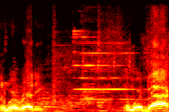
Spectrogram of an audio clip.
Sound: opening bell

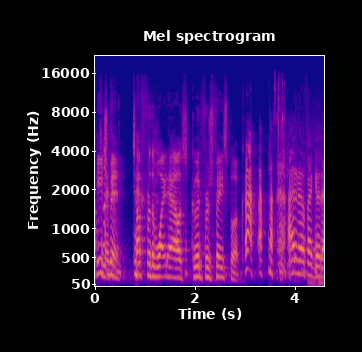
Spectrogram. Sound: laughter; laughter

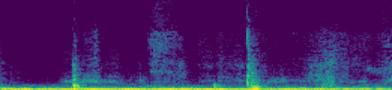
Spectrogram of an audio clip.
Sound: thudding

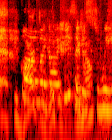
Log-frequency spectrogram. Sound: both laugh

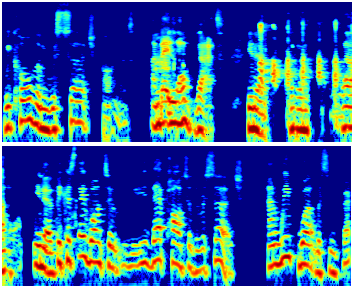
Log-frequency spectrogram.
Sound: laughs

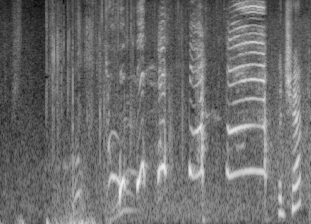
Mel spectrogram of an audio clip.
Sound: laughter

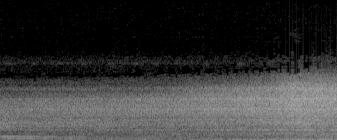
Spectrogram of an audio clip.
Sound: plane roaring

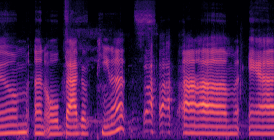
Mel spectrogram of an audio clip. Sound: laughing

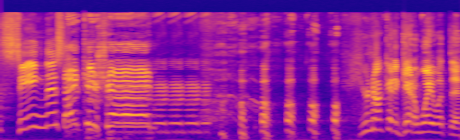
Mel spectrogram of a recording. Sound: laughs

